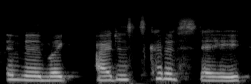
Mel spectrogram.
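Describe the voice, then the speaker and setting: A woman's voice: mid-range voice, a little slow, warm tone, no room sound, poor audio. A woman working as an athletic trainer, chatting casually on a podcast and laughing as she tells stories.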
